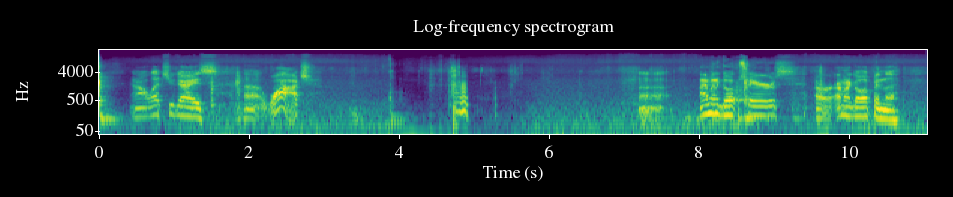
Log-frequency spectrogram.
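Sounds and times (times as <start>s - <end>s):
man saying uh: 7.2s - 10.6s.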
